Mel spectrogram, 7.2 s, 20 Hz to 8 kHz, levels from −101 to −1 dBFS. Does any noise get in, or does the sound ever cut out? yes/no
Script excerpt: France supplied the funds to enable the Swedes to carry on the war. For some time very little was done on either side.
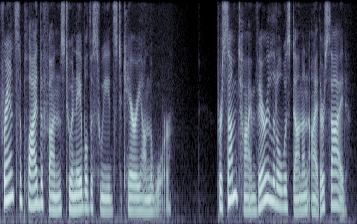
no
